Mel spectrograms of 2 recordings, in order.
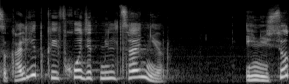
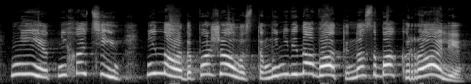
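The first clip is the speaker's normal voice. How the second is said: put-on much higher, louder, pleading child voice; frightened little girls; 11 semitones higher, 6 dB louder than usual. Frightened girls pleading with the policeman, high and scared. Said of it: "девочки ещё больше испугались".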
